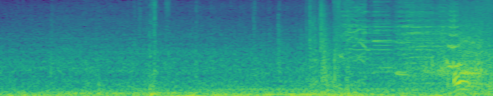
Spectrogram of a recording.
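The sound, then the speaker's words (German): A nearly new car wheel rim scrapes against a curb over a steady engine rumble, a harsh grinding rasp rising near the end into a brief high-pitched squeal, fairly loud. “Ich glaube, das war die Felge.”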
